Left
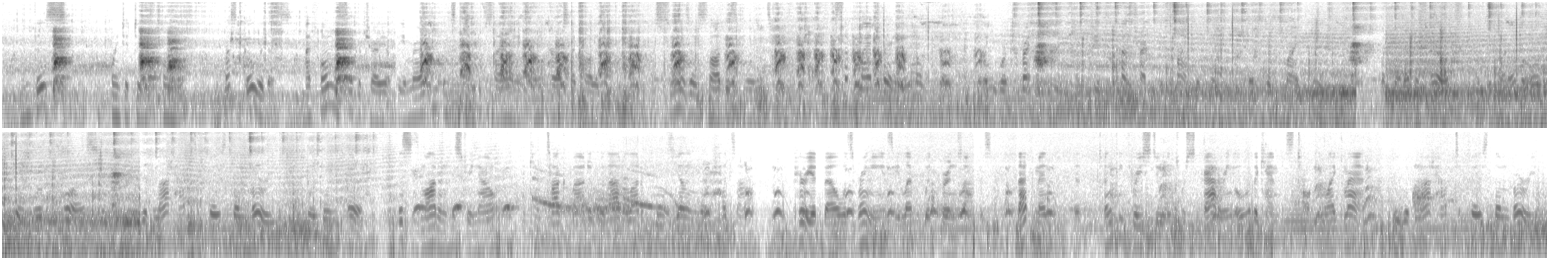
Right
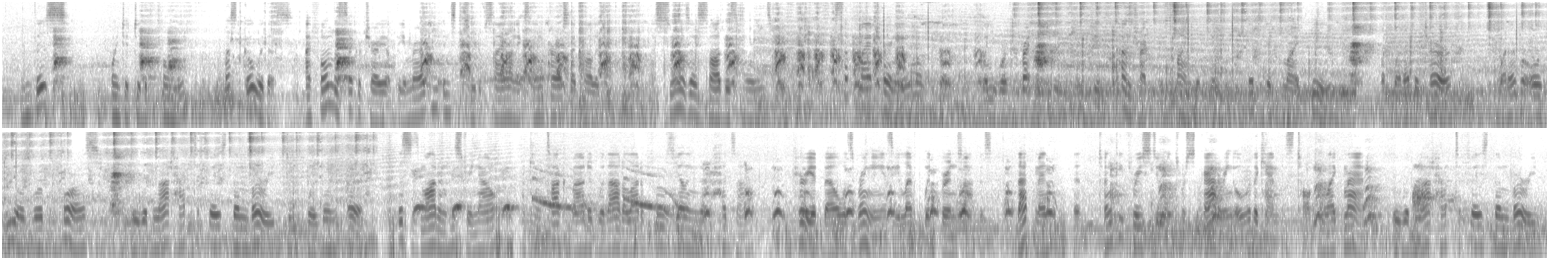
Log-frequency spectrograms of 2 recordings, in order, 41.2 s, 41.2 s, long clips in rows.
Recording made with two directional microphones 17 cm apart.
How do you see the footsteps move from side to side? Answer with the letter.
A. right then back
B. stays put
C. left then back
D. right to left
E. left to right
C.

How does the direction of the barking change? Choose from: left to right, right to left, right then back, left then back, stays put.
left to right.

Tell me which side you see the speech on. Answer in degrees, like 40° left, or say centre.
40° right.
